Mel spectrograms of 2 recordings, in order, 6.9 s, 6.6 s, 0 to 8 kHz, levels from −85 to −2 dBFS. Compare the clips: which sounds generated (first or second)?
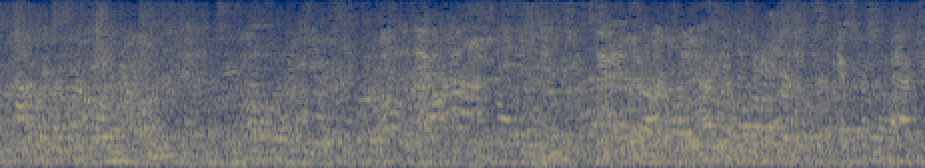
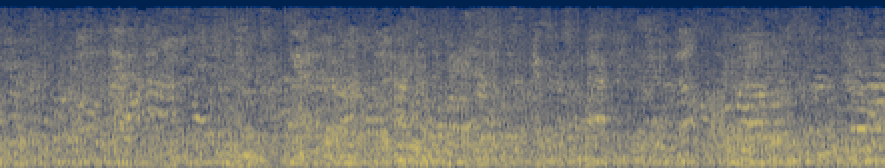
second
